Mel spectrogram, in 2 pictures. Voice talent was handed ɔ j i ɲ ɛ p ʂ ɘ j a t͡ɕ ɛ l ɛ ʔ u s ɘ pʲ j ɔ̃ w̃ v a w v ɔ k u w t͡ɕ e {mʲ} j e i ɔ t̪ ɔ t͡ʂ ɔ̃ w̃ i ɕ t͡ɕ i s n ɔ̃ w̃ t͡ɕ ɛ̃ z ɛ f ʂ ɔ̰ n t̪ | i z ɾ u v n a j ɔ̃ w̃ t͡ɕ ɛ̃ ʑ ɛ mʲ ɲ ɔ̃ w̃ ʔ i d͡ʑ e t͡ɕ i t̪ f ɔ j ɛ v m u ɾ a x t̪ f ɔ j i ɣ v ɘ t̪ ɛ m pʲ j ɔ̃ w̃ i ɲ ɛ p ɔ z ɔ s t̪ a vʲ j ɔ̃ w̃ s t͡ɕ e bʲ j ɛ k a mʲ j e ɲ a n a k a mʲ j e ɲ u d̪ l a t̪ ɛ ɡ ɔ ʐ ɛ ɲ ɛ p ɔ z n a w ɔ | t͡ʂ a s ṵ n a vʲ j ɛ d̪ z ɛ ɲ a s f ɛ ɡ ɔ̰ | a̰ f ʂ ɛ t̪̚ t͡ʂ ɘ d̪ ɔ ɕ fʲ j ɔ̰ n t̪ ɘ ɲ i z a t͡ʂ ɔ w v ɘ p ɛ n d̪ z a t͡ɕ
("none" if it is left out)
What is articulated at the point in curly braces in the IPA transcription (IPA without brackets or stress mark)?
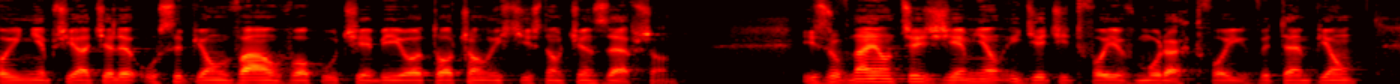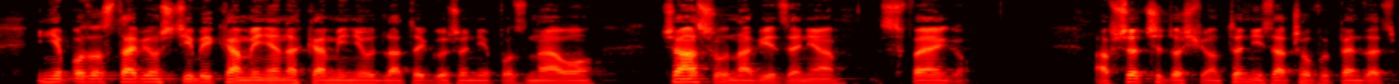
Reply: bʲ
